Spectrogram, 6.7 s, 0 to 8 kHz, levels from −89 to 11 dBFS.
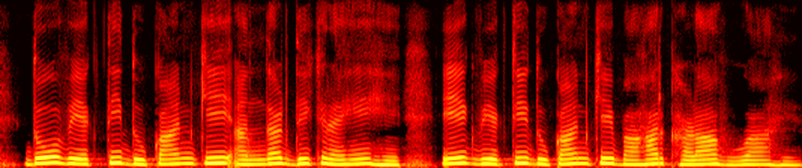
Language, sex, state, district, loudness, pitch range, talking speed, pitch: Kumaoni, female, Uttarakhand, Tehri Garhwal, -13 LUFS, 205-245 Hz, 145 wpm, 225 Hz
